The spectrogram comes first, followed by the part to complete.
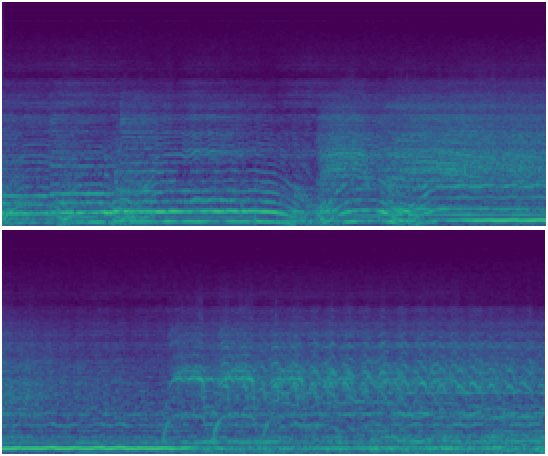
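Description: Distorted electric guitars of a live heavy metal band holding out a drawn-out ending, the sustained notes wavering and dipping in pitch in whammy-bar dives and feedback. About four seconds in, the band settles onto a new low held note that rings on with squealing overtones.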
